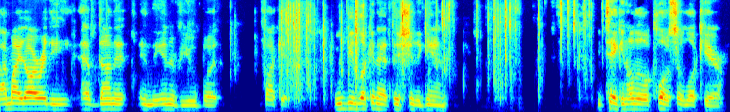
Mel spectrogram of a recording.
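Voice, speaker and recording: A man's voice: mid-range voice, a little hiss or hum. Tipsy, foul-mouthed Boston man. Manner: profane, rambling, laid-back. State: a little tipsy. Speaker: livestream host. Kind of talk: casual live stream chat.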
